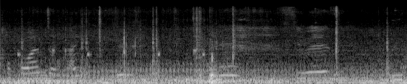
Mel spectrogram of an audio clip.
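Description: Car cabin noise while driving: a steady low engine and road rumble heard from inside the car.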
